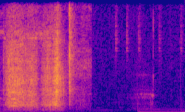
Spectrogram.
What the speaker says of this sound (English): Now we just wait for the printer to spit out a page.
